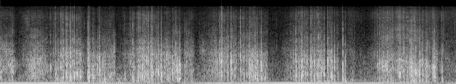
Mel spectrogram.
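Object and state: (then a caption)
Scrub sponge with nylon scour pad. A single kitchen scrub sponge, a green nylon abrasive scour pad layered on yellow foam, is scratched by fingertips and short nails. Dense, rough scratching comes in several swelling bursts with a steady low hum underneath.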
